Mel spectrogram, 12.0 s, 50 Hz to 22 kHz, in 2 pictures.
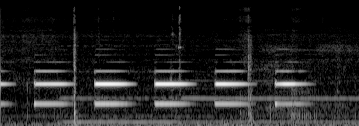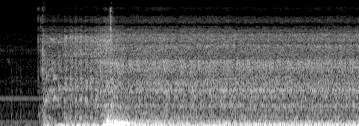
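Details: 2006 6.0L diesel, hot, with ICP sensor unplugged after new ICP sensor, pigtail and IPR valve: five dash chimes then a long steady crank that never fires; hot crank no-start.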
